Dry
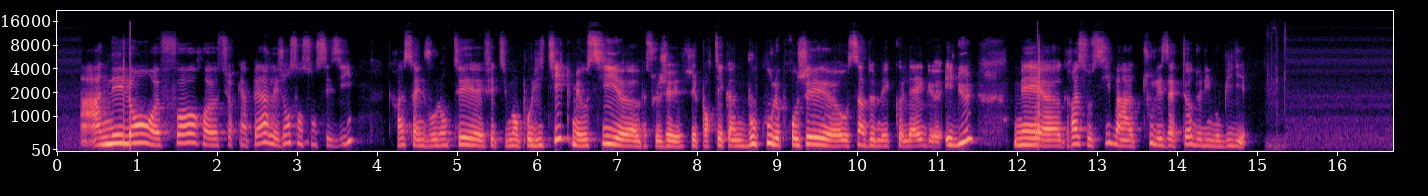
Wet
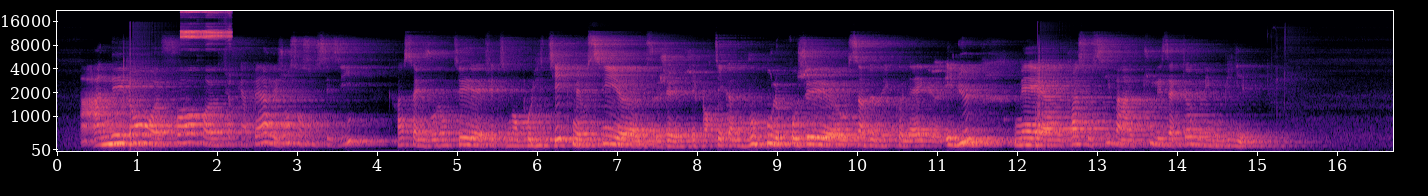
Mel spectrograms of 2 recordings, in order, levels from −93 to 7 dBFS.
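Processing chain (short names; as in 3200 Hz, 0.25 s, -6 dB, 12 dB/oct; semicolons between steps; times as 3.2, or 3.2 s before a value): Schroeder reverb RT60 2 s, combs from 30 ms, DRR 0.5 dB; 1.54–2.19 careless resampling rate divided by 4×, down filtered, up zero stuff; gain -9.5 dB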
